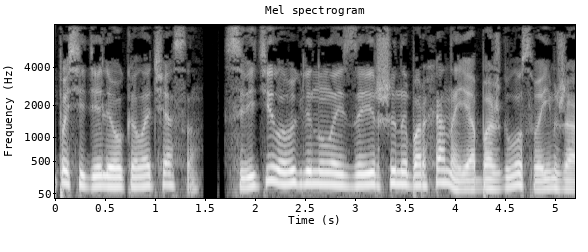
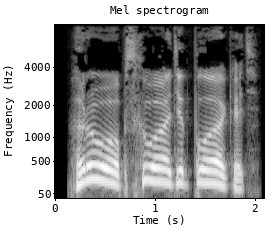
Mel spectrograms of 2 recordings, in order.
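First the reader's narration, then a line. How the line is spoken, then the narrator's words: Laughing. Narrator (Russian): засмеялся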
